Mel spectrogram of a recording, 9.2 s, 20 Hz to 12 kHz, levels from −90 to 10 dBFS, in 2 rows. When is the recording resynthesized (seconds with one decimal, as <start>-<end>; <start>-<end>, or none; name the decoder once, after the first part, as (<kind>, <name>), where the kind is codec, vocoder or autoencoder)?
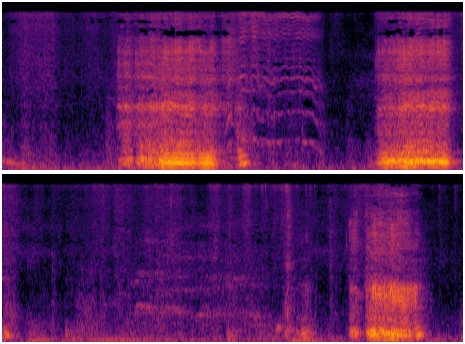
3.8-4.6 (vocoder, Vocos)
